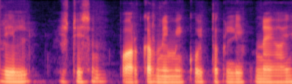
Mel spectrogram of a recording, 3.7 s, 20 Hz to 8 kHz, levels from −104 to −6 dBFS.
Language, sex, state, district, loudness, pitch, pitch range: Hindi, male, Uttar Pradesh, Muzaffarnagar, -23 LUFS, 110 Hz, 110-120 Hz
